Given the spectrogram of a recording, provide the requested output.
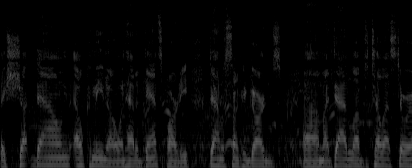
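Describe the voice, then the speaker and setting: A man speaks at a moderate pace, fairly high in pitch, with fairly even intonation. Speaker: football coach. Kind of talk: interview answer. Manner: casual, hesitant.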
